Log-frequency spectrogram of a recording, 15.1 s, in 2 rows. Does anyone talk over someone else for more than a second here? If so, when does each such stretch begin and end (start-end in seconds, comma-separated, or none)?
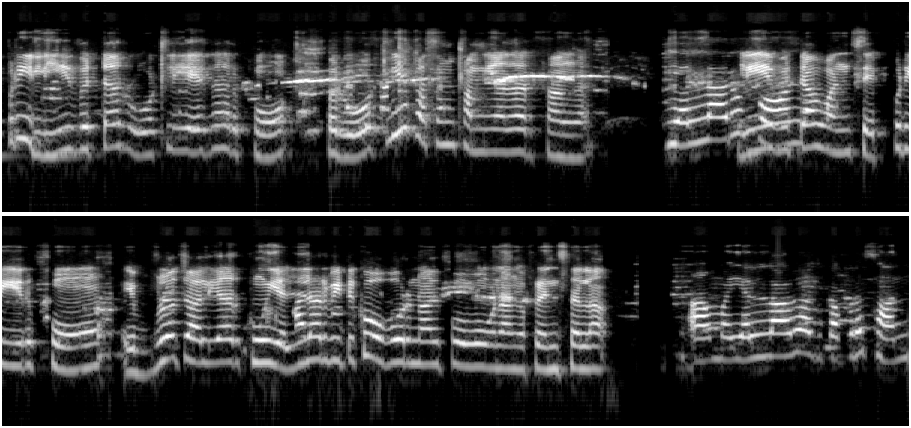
none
